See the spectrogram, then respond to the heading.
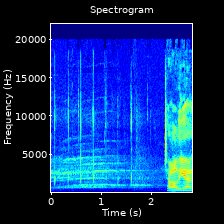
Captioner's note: audience cheering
